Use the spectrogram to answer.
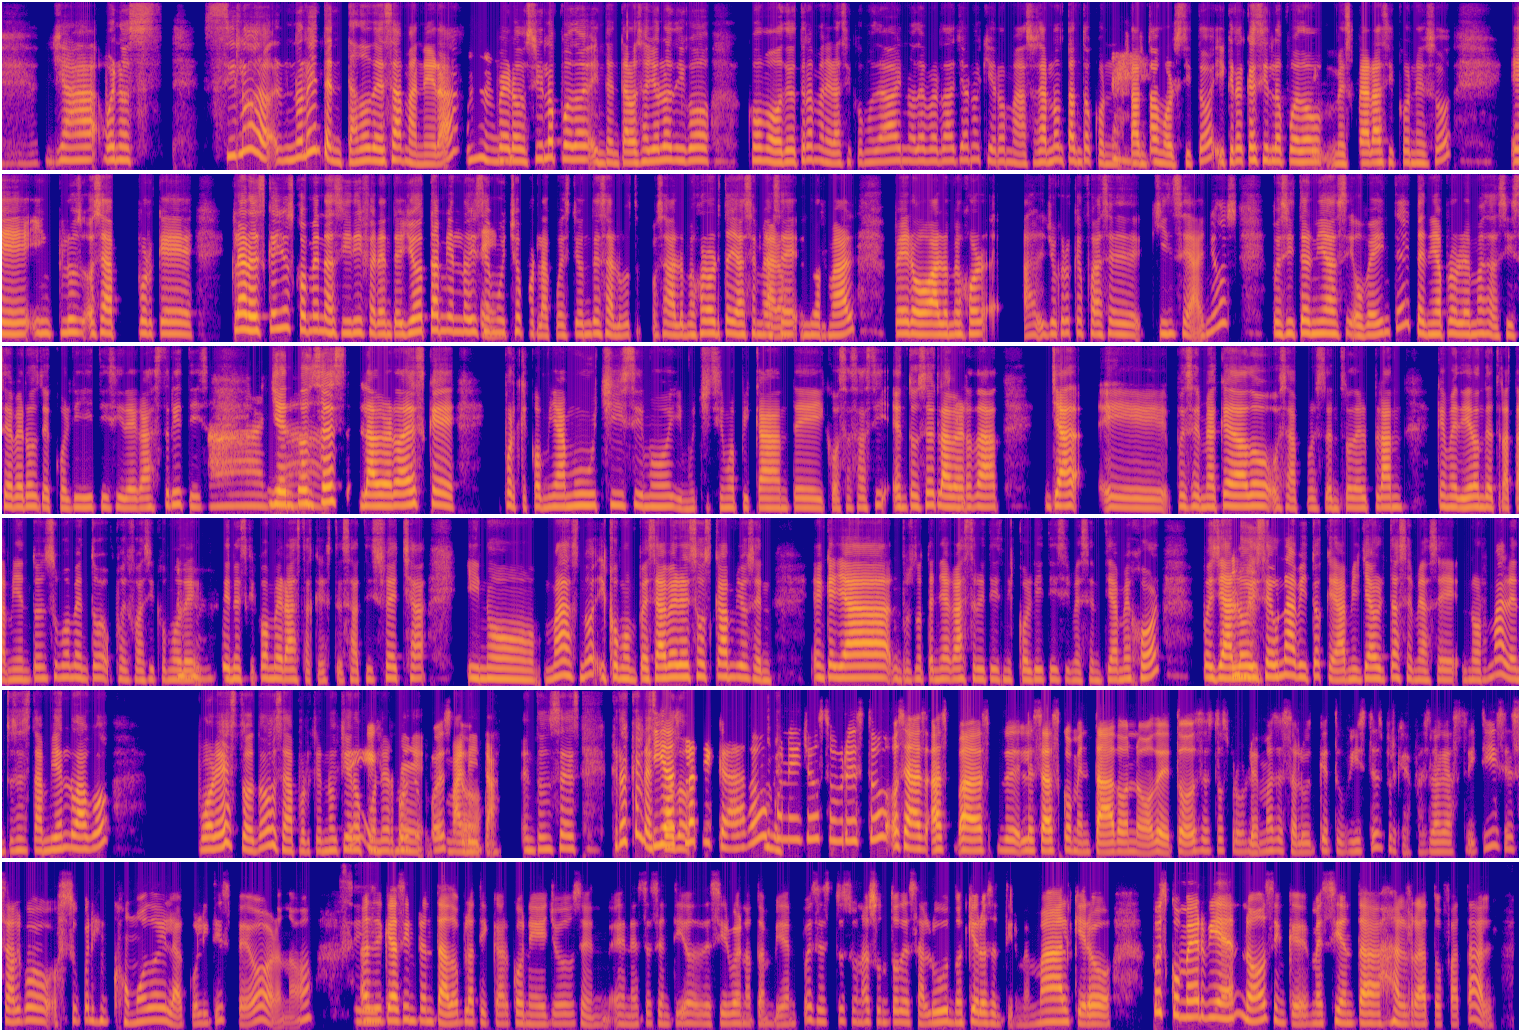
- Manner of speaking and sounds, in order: other background noise; tapping
- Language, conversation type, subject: Spanish, advice, ¿Cómo puedo manejar la presión social cuando como fuera?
